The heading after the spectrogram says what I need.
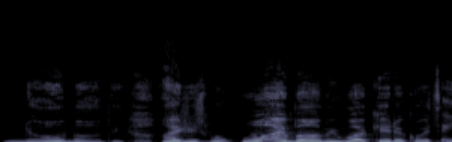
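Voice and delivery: whiny pet voice pleading with Mommy; pet's voice. Acted. Pet answering its owner back, put-on pet voice. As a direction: voice the dog as a complaining child. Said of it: "whatever your pet's voice is".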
